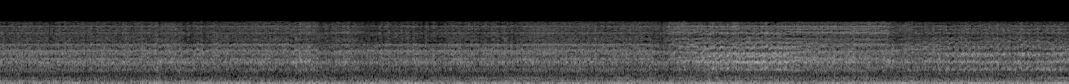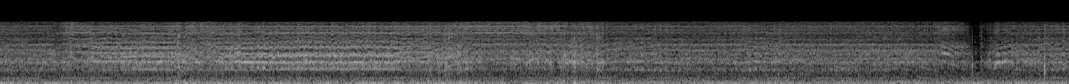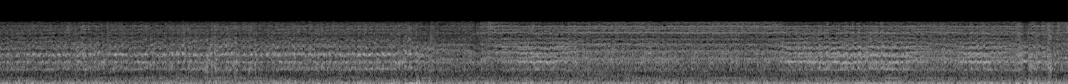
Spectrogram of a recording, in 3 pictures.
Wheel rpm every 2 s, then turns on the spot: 160, 160, 160, 160, 160, 160, 160, 160, 160, 150, 120, 160, 160, 160, 160, 160.
none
